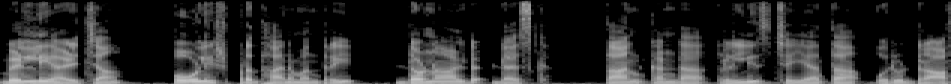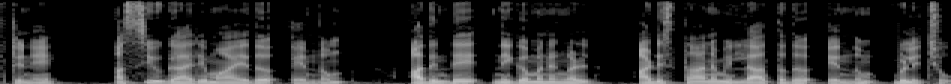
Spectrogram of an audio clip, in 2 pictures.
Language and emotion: Malayalam, neutral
